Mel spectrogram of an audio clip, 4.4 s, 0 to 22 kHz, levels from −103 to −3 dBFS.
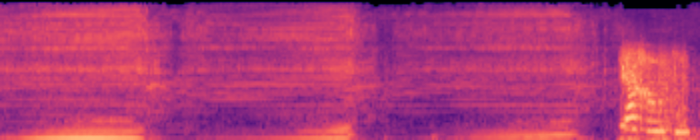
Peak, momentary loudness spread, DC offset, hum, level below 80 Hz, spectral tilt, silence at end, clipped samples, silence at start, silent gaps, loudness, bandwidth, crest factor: -2 dBFS; 16 LU; under 0.1%; none; -44 dBFS; -3 dB/octave; 0 s; under 0.1%; 0 s; none; -22 LUFS; 19.5 kHz; 22 dB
